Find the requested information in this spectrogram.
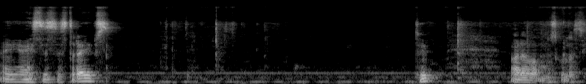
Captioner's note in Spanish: Silencio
